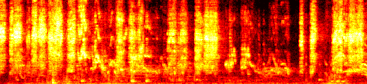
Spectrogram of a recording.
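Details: Budgies chattering in an aviary: dense, raspy, high-pitched warbling and scratchy chirps running almost continuously, with brief dips in loudness.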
